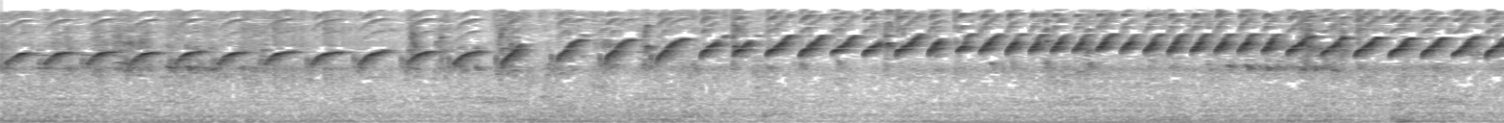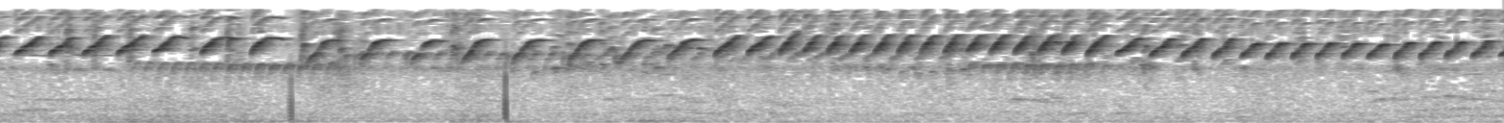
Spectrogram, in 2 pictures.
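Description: Several small caged songbirds sing loudly and continuously, overlapping trills and rapid chirps filling the air with no pauses, close by.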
